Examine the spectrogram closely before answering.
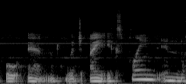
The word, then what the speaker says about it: on: And then on is spelled O-N, which I explained in the first video.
